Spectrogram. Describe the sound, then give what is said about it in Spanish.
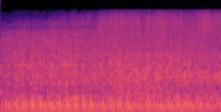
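A car engine hums with a steady, low droning rumble, fairly loud, holding an even pitch and volume as the car drives off lightly, pulling away from the area, with no voices. “El carro se impulsa ligero, alejándose de aquel sector.”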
